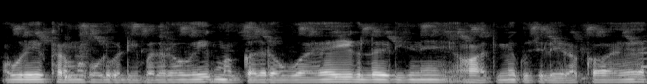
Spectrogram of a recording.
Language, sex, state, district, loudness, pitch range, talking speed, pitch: Hindi, male, Uttar Pradesh, Shamli, -19 LUFS, 105-110 Hz, 205 wpm, 110 Hz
